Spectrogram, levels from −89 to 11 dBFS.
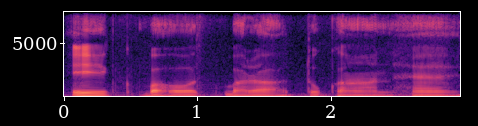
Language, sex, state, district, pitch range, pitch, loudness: Hindi, male, Bihar, West Champaran, 115-130 Hz, 120 Hz, -24 LUFS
